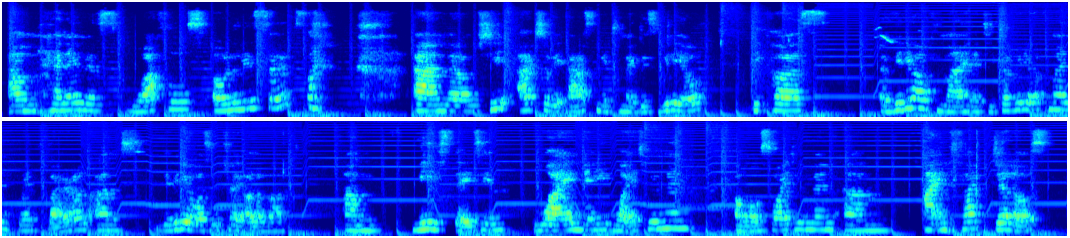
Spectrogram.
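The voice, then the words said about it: Eastern European accent. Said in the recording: “you recognize that accent ... Somewhere in East Europe, I think.”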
